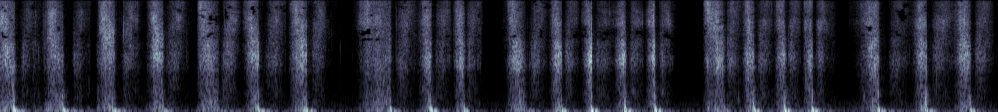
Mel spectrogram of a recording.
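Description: A wooden stick scrapes and scoops icy frozen lemon sherbet in a white paper cup, making a quick, uneven series of short, crunchy, gritty scraping strokes. Each stroke is a bright, hissy rasp with a soft low thump beneath it, separated by brief near-silent pauses.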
